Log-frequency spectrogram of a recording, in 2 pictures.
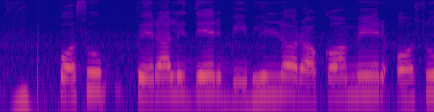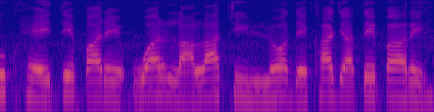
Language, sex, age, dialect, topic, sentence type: Bengali, male, 31-35, Jharkhandi, agriculture, statement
